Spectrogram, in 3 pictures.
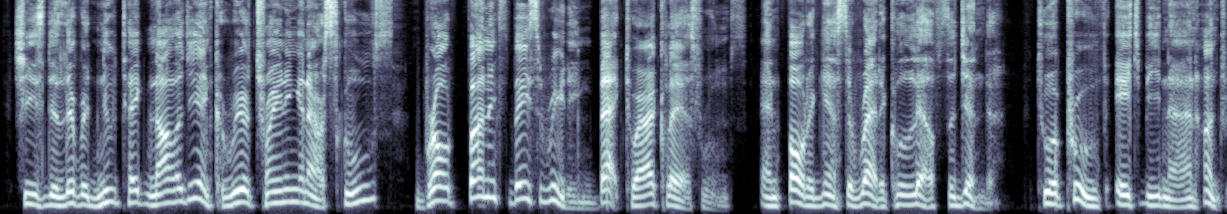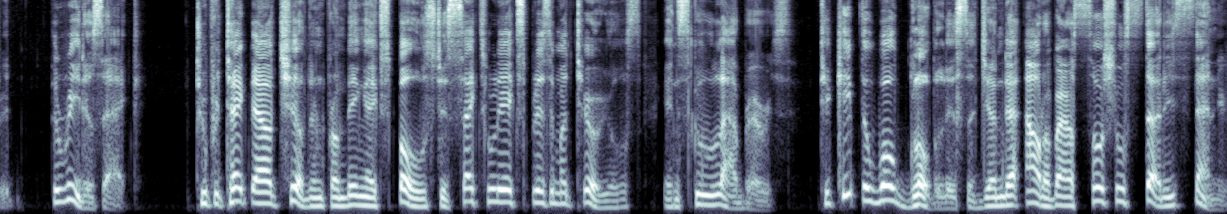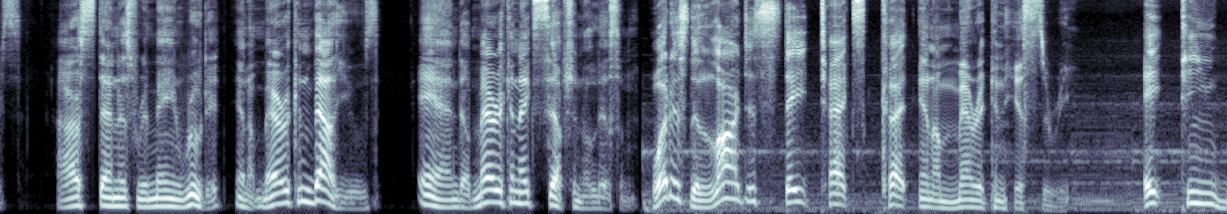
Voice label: POLITICAL MULTIPLE CAMPAIGN READS; POLITICAL DEMOS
